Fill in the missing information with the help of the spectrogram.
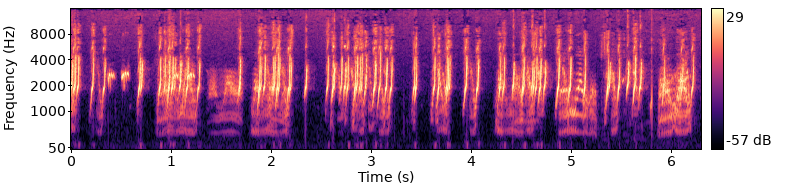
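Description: Quail give harsh, rasping, gargling chatter in rapid bursts of about a second, broken by brief pauses, with several birds seeming to call over one another.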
